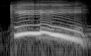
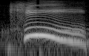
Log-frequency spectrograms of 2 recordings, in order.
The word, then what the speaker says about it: quay: word so the word q a y is pronounce key it shock you it shock me too when I discovered so the right pronunciation of that word is not qu it is key children can you say that key say one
